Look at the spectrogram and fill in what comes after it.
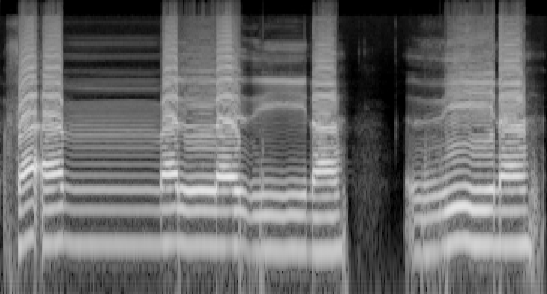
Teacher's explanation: Agar sempurna dari makhraj dan sifatnya adalah ujung lidah kita tempelkan dengan gigi seri atas, agak kita keluarkan sedikit sehingga berbunyi zi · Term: huruf zal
